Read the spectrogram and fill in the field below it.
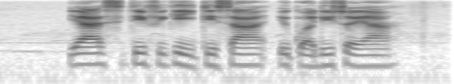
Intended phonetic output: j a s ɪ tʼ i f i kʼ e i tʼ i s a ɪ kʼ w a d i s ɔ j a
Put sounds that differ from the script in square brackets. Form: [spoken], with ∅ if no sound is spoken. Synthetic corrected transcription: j a s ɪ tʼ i f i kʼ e i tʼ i s a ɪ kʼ w a d i s ɔ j a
